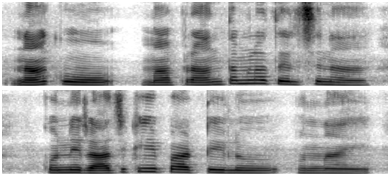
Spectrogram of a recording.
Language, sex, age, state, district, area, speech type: Telugu, female, 30-45, Andhra Pradesh, East Godavari, rural, spontaneous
